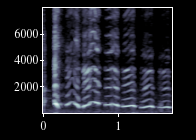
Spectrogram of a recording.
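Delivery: inappropriate giggling. Acted. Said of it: "इस हरकत से हैरान".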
